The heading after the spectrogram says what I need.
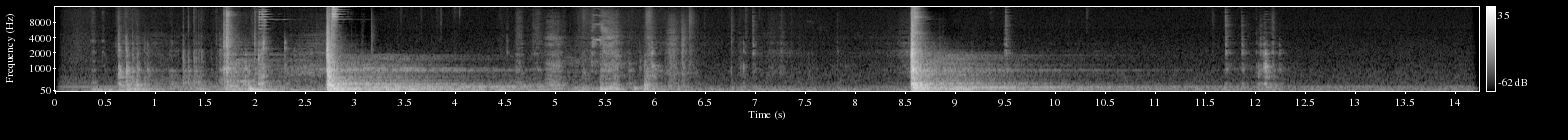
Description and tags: Attic Door Springs 4 (slammed)
The springs on this ceiling door were super metallic so I wanted to record them, sorry for any time I touch the mic!
zoom-h2n, springs, door, attic, resonant, wood, thump, foley, creak, metal, squeak, metallic, close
